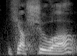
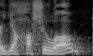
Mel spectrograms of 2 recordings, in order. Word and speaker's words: Yeshua: Yeshua, or Yahashua, depending on your pronunciation, means God saves, God the Savior.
